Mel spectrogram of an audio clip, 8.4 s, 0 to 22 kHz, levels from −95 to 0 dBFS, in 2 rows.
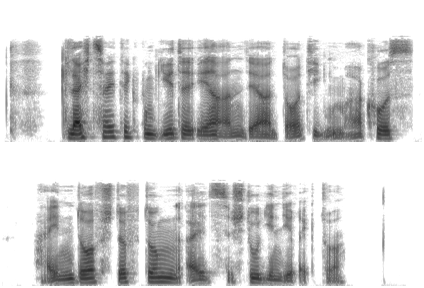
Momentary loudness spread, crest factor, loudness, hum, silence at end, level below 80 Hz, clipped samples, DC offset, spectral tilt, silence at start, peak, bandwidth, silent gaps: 12 LU; 22 dB; -25 LUFS; none; 0.8 s; -64 dBFS; under 0.1%; under 0.1%; -4.5 dB/octave; 0.1 s; -4 dBFS; 7.8 kHz; 0.52-0.58 s, 4.39-4.50 s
